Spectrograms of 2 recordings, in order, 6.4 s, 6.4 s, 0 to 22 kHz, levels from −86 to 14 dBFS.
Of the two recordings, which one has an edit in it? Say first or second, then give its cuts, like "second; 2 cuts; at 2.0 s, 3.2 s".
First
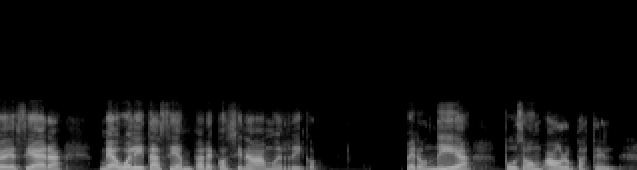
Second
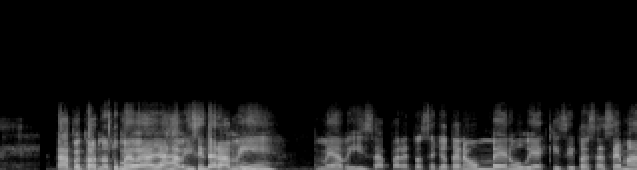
second; 1 cut; at 3.1 s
